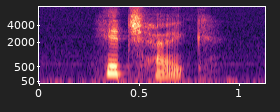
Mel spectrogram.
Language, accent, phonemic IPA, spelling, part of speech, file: English, US, /ˈhɪt͡ʃhaɪk/, hitchhike, verb / noun, En-us-hitchhike.ogg
- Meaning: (verb) To try to get a ride in a passing vehicle while standing at the side of a road, generally by either sticking out one's finger or thumb or holding a sign with one's stated destination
